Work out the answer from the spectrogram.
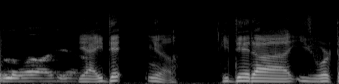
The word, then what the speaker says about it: Mylod: Yeah, is that how you pronounce the last name? Mylod, yeah, he did.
